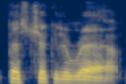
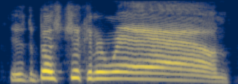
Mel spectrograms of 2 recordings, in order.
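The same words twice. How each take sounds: First: Said in the usual way. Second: High, loud, stretched-out mock cry; exaggerated high-pitched repeat; high drawn-out holler. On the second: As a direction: draw it out high in a put-on voice. Repeats phrase in put-on holler.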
